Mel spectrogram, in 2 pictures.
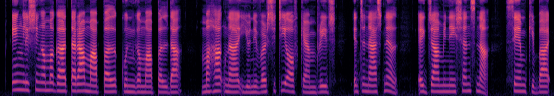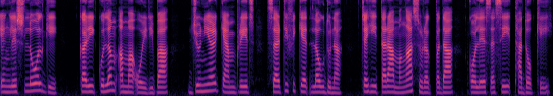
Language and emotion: Manipuri, neutral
